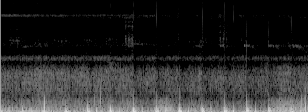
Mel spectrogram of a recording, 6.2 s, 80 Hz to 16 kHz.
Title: 34 Year Old Male Fast Heartbeat Recording. 160 to 180 BPM, Jogged up Bel Air Cairns.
